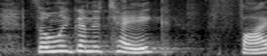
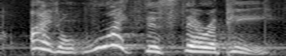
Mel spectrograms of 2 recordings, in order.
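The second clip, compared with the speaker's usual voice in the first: mock-offended, very indignant tone; 4 dB louder than usual. Telling a joke, the woman in therapy answers her therapist, mock-indignant. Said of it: "she's very indignant at this point".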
